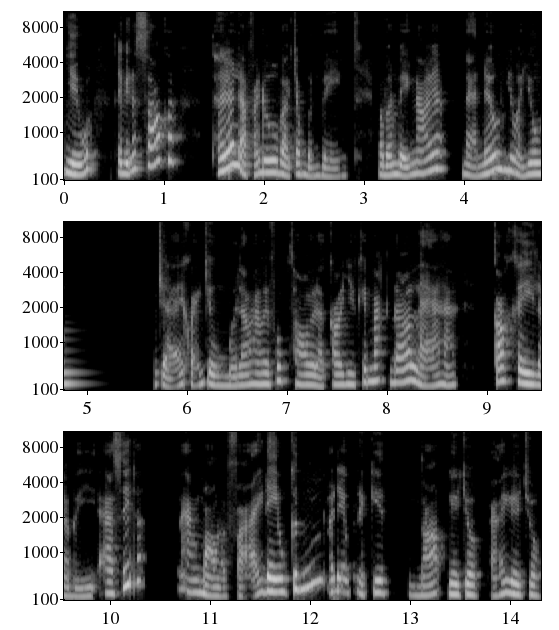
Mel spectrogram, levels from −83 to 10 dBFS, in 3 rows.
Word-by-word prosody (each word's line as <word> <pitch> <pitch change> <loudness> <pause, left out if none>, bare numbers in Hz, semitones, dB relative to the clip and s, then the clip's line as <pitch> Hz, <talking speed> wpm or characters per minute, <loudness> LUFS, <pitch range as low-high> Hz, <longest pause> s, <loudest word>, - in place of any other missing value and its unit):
nhiều, 200 -4 +6
á, 300 - -6 0.2
tại 215 - +1
vì 210 - +5
nó 290 - -1
xót, 360 +8 +1
á, 455 - +1 0.4
thế 295 +8 +7
là 380 - +4
phải 205 +3 -3
đưa 235 0 +5
vào 205 -5 +1
trong 200 +3 -3
bệnh 175 -1 -5
viện 165 -1 -8 0.3
và 190 - -2
bệnh 185 +2 +2
viện 175 -1 +2
nói 220 +6 0
á 310 - 0 0.2
nà 190 -5 -5
nếu 235 - +2
như 275 -3 +1
mà 210 - -1
vô 210 +1 +4 0.9
trễ 195 -1 -4
khoảng 205 - -6
chừng 190 -6 -1
mười 175 0 -4
lăm, 190 +1 -1
hai 205 0 0
mươi 205 - +2
phút 265 +6 -3
thôi 195 -2 0
là 165 - -4
coi 195 -1 0
như 200 0 -1
cái 245 - 0
mắt 270 +1 +1
đó 235 +3 +1
là, 185 -10 0
á 185 - -4
hả, 195 -2 -3 0.4
có 250 +2 +2
khi 215 -4 +6
là 190 -3 -1
bị 165 0 -6
a-xit, 230 - +2
á, 450 - -3 0.4
nó 290 - -8
ăn 235 -2 -2
mòn 180 -4 +1
là 165 - -8
phải 205 +6 -5
đeo 245 -1 +7
kính, 295 +4 +4 0.2
phải - - -2
đeo 250 -2 -1
cái 250 - -24
này 210 -4 -4
kia, 235 -1 +3 0.2
ừm, 180 -1 -10
đó, 190 +5 -2
ghê 205 -2 +4
chưa? 200 -1 +4
Bạn 170 +2 -8
thấy 225 - 0
ghê 205 -3 +4
chưa? - - -14
210 Hz, 290 wpm, -21 LUFS, 190-245 Hz, 0.9 s, thế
